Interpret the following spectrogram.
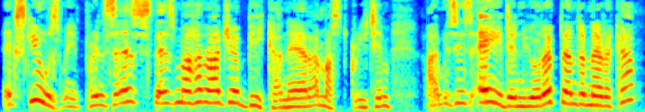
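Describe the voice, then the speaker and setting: A woman reading aloud voices a courteous male prince excusing himself briskly. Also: high voice, lively intonation, fairly bright tone, breathy edge, no room sound, voice pushed up, exaggerated voice.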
